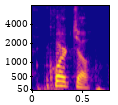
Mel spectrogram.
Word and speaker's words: Cueto: There was Price, the different Cueto, or however he says it. I can't pronounce it. But Cueto. – Whatever it is. Cueto.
